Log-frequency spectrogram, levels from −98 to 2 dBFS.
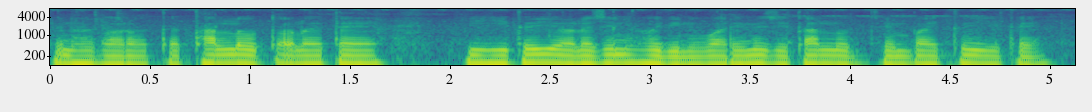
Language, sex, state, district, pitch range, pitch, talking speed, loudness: Chakma, female, Tripura, Unakoti, 105-110 Hz, 105 Hz, 235 wpm, -15 LUFS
